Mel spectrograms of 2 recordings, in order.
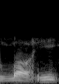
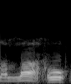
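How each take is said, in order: First: The final h is followed by an i vowel. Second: The final h is followed by a u vowel. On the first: "بالكسره الله ما يصحش" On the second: "قال لك بالضمه ما يصح"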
